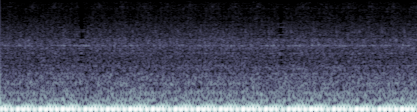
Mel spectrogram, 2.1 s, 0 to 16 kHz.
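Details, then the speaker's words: Subaru Impreza boxer engine rebuilt with SOHC heads, first start after over 2 years: low even idle rumble, steady beat, no knocks, ticks or hunting; idle just dropped, scan tool shows very low load, check engine light on. Normal idle. "It's running nice, idle just dropped. I've got a good working tach."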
